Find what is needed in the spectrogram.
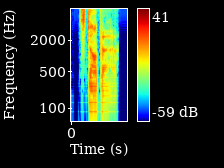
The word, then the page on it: stopper: British English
